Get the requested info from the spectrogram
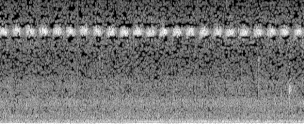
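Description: Steady hiss of rain falling on a garden, under a constant low hum, with a thin high tone pulsing several times a second throughout.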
